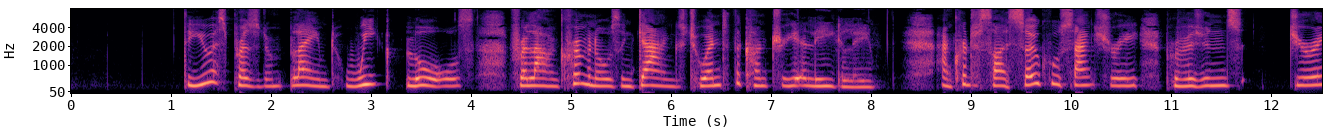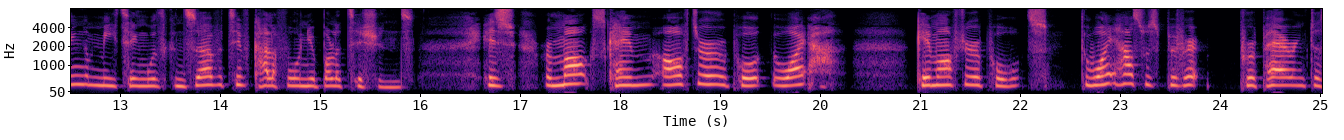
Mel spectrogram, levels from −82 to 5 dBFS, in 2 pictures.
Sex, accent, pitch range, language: female, British, 255-295 Hz, English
